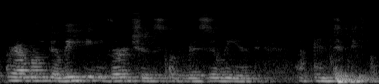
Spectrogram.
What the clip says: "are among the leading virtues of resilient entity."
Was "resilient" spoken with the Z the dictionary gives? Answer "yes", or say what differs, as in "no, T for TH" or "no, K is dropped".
yes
